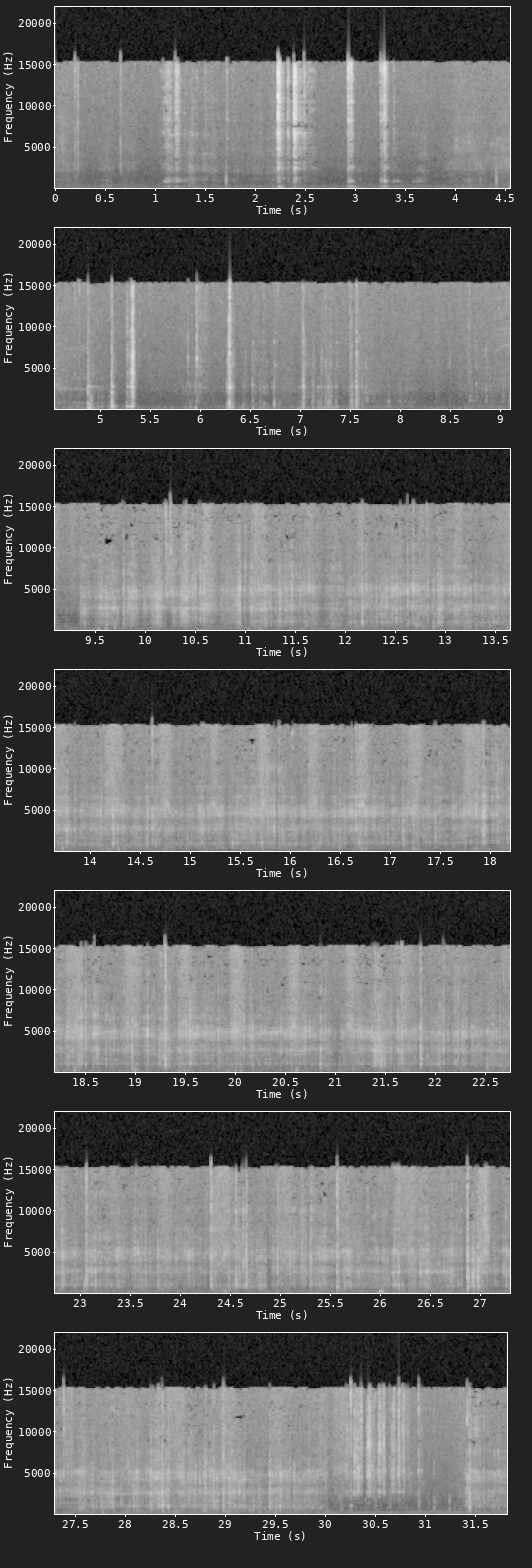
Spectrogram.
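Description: Hand coffee mill being cranked, grinding beans with a steady crunching from about nine seconds in; before that, a few sharp clicks and knocks as the mill is handled and set up.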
